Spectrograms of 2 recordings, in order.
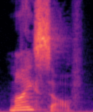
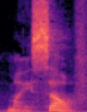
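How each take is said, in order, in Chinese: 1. 重音在第一个音节上。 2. 重音在第二个音节上。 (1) "大家会说myself" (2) "而不是正确的myself"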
